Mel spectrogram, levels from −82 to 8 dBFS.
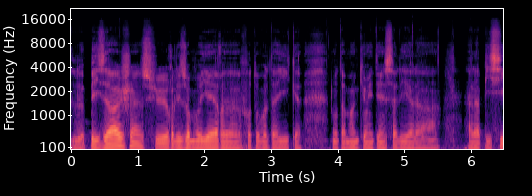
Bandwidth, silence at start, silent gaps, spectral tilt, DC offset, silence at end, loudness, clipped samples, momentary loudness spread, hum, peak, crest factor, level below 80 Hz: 15.5 kHz; 0 s; none; -5.5 dB/octave; under 0.1%; 0 s; -23 LUFS; under 0.1%; 15 LU; none; -4 dBFS; 20 dB; -42 dBFS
